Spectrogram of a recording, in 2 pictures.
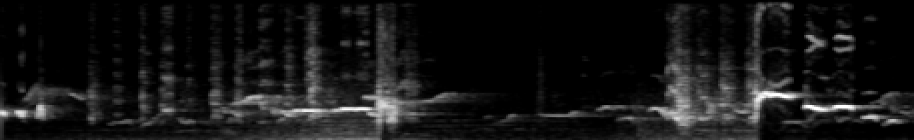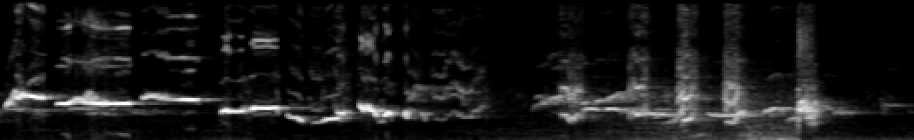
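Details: Oriental magpie-robin singing as songbird training material: three loud bursts of varied whistles, trills and scratchy chips, high and rapidly changing, separated by short quieter pauses with light background hiss.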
